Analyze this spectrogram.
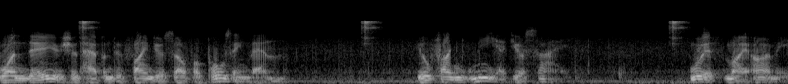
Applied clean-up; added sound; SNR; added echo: none; Tambourine; 12 dB; none.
